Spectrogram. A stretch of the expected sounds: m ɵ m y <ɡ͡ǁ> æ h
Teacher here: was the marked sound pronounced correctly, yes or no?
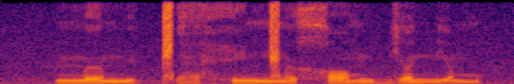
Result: yes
